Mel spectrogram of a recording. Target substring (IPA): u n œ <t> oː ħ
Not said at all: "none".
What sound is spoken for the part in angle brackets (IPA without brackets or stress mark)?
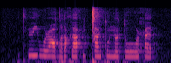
t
